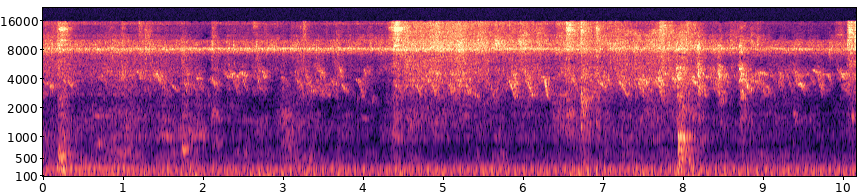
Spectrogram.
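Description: Birds calling over a steady low hum: many short chirps throughout, with two louder short calls, one right at the start and one about eight seconds in.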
